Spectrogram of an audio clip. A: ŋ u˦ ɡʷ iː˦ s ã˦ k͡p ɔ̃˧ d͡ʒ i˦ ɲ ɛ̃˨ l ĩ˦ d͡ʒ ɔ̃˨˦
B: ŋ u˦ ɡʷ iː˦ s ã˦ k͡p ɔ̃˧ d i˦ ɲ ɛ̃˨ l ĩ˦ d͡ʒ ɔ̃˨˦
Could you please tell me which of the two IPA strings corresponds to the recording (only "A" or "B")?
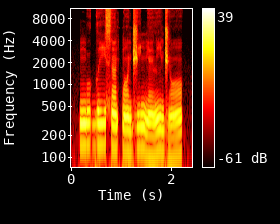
A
